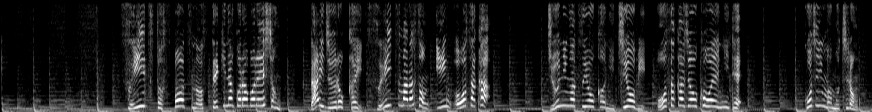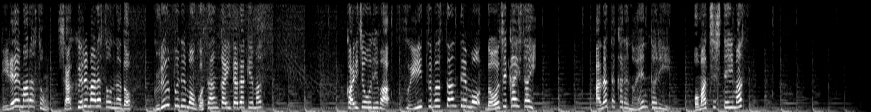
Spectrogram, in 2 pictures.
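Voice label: radio commercial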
